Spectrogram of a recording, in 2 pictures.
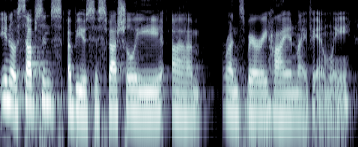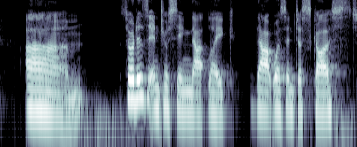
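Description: A woman's fairly low voice with an Upper Midwest accent, at a fairly slow pace with ordinary pitch variation, on a very clean recording with a silent background. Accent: Upper Midwest American. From Minnesota, Minneapolis suburbs. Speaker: therapist and clothing brand co-founder. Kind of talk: casual chat.

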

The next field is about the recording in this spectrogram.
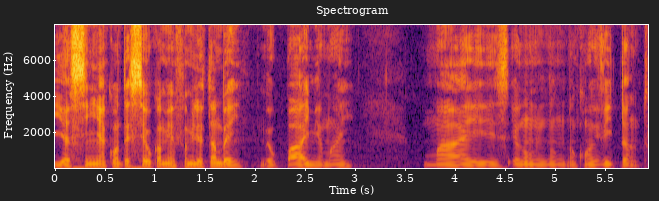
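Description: A normal speaking voice with ordinary pitch variation talks at a moderate pace. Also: man, fairly low pitch for a man. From Brasília outskirts, Brazil. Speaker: sports trader. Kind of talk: podcast interview.

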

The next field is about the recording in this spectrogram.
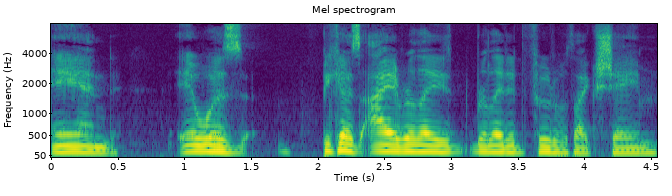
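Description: A man talks at a moderate pace with medium pitch and ordinary pitch variation. He has a normal speaking voice. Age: 30s. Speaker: podcast host. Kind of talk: casual chat. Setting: studio.

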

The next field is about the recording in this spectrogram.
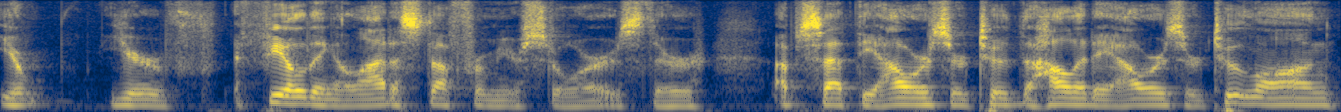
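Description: On a very clean recording with a silent background, a man speaks at a moderate pace with medium pitch, somewhat breathy, his intonation fairly even. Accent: American. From Iowa. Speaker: musician and former mall marketing director. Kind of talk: interview storytelling. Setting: studio, in person. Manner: halting with many fillers.

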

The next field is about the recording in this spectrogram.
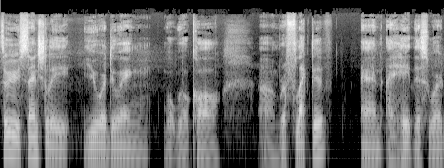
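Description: A man speaks in a very deep, low pitch. The recording is very clean, with a silent background. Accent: Canadian. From Toronto, Canada. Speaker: podcast host, poet. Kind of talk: casual interview conversation. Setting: studio. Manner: animated.

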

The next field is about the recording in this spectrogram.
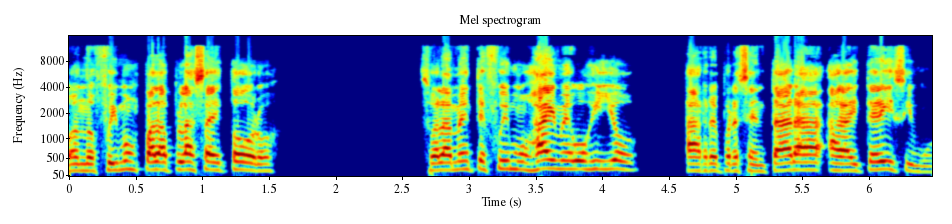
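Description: With a Zulian Venezuelan accent, a man speaks in a high voice at very even loudness. The sound is dry and close, with no echo. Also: fairly even intonation, moderate pace. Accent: Zulian Venezuelan Spanish with voseo. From Venezuela, Cabimas (Zulia). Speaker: singer and podcast co-host. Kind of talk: casual chat.

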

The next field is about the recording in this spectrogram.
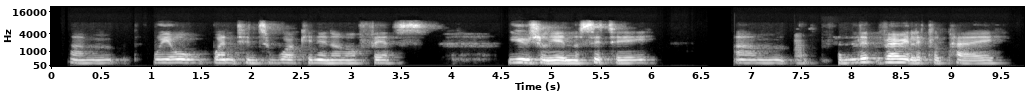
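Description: A woman speaks very slowly in a fairly low, dark, mellow voice with monotone, flat intonation. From East London. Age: 70s. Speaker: interviewee recalling childhood. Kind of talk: oral history interview, reminiscing.

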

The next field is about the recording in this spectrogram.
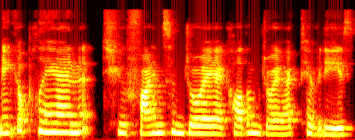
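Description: With a Canadian accent, a woman speaks at a medium pitch with ordinary pitch variation in an ordinary speaking voice over a quiet background. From Canada. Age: 20s. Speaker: executive assistant and time management coach. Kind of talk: casual interview chat. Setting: video call.

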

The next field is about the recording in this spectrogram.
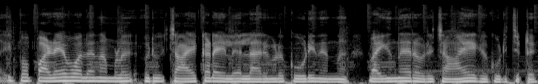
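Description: A man speaks at a medium pitch with very even loudness. His intonation is monotone and flat. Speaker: podcast host. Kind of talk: casual solo monologue.

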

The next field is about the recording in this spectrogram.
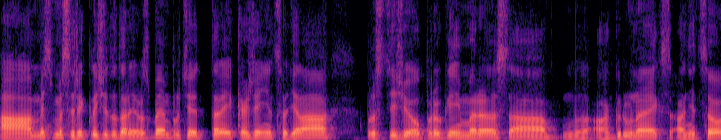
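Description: In a normal speaking voice, a man talks at a moderate pace with a fairly high pitch and fairly even intonation. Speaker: esports streaming agency founder. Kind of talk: casual chat. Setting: studio.

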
